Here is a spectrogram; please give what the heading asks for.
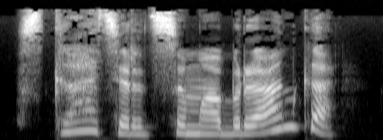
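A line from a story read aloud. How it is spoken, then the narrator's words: Muffled exclamation. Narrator (Russian): воскликнула, прикрыв рот рукой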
